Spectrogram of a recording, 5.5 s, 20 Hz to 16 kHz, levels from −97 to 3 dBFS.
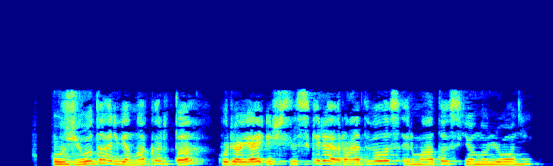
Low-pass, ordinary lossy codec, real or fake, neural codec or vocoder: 7.2 kHz; MP3, 48 kbps; real; none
